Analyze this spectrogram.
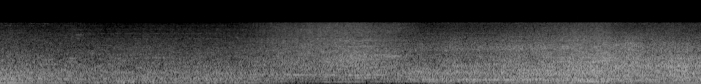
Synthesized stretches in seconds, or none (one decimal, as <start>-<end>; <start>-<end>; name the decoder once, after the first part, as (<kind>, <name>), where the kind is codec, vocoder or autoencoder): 1.1-4.0 (vocoder, Vocos); 5.5-6.1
